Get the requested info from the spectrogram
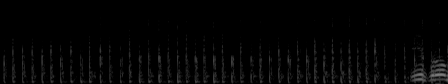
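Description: Leather speed bag being punched and rebounding off its platform in a fast, even rattle of about ten knocks a second, heard faintly.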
